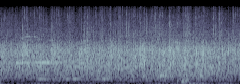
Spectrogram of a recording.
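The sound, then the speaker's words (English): A church audience applauding its pastor, an even, continuous wash of many hands clapping with no pauses, fairly soft. “Honor your pastor. Let's give him a round of applause.”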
